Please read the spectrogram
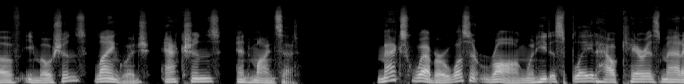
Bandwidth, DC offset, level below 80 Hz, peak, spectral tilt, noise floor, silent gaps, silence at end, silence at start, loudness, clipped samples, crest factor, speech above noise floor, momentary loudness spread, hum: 16 kHz; under 0.1%; -40 dBFS; -6 dBFS; -6 dB/octave; -82 dBFS; none; 0 s; 0 s; -22 LUFS; under 0.1%; 16 dB; 61 dB; 7 LU; none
